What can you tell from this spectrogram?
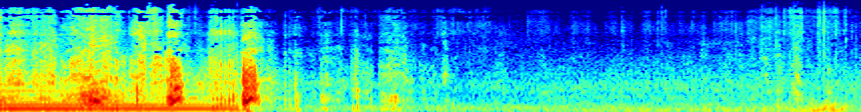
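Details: Onyx, a black American Labrador, gives a rough, throaty growling vocalisation for about two and a half seconds ending in a sharp bark, followed by faint scattered sounds and quiet.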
